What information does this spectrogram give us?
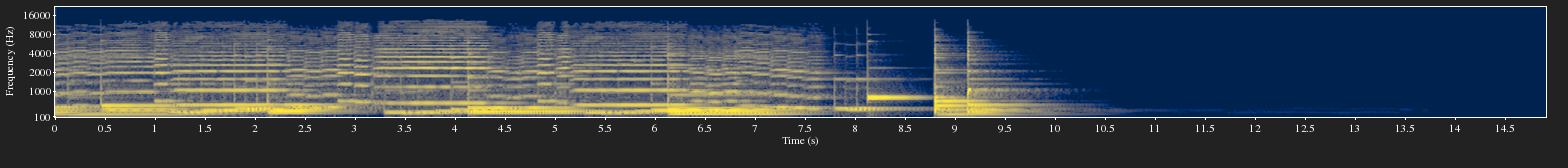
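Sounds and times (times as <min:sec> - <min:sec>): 
valse musette: 0:00.0 - 0:09.9.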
